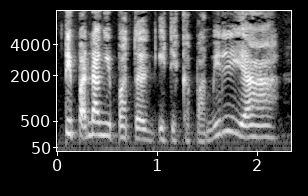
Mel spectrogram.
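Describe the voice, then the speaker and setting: A woman plays a spirited older Ilocano woman in a radio drama. Her pitch swings in an animated way around a middle register, with faint ambient noise behind her. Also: a little fast, natural voice. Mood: concerned, earnest.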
